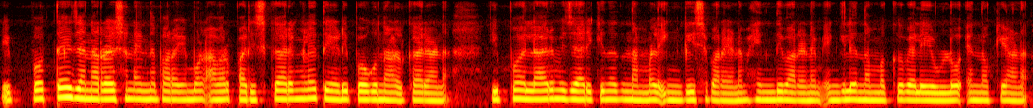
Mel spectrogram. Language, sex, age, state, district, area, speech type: Malayalam, female, 18-30, Kerala, Kozhikode, urban, spontaneous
